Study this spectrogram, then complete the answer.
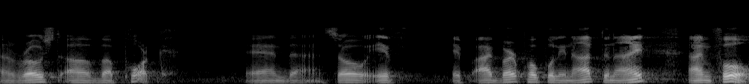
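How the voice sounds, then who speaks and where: A man's fairly low voice in a Filipino accent, very slow with long, frequent pauses and ordinary pitch variation. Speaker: guest preacher at a missions conference. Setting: church service.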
